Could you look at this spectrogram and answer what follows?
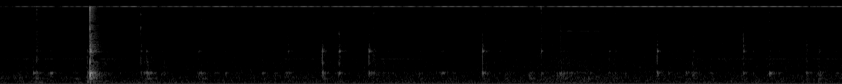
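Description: Lock pick working the pin stack of a brass lock cylinder loaded with security pins, held under tension: a scatter of small, irregular metallic clicks and ticks, one sharper click about a second in.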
